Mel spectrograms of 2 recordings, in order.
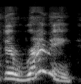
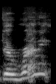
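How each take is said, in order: First: RUNNING said as news, falling at the end; "running" as a raised, excited statement. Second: RUNNING lifted into a surprised question; higher voice, questioning rise on "running"; echoed question. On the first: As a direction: announce "running" higher and louder, tune dropping. Telling the student, she echoes it. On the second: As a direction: repeat it back, "running" rising at the end. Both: Retold or imitated.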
